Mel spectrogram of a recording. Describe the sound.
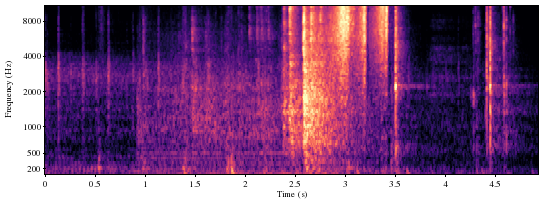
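A pod closing and sealing, heard as a few dull mechanical thuds and knocks, then a broad burst of airy hiss that swells and fades, with light clicks afterward.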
